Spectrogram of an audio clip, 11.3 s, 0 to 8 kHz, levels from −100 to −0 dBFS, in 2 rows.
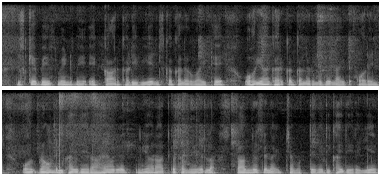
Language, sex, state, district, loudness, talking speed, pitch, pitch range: Hindi, male, Bihar, Lakhisarai, -31 LUFS, 225 wpm, 120 Hz, 110-130 Hz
